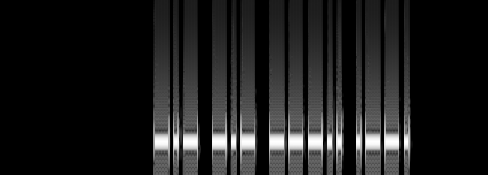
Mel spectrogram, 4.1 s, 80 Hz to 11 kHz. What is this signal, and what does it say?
Morse code, heard as a keyed tone, about 30 wpm, 700 Hz. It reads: KK8P
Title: USA Call Signs - 4 Characters - 30wpm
